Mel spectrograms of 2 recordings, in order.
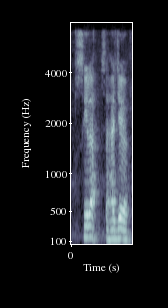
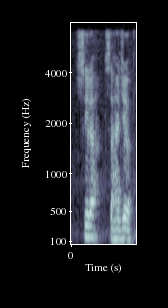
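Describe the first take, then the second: No difference in how they are said.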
